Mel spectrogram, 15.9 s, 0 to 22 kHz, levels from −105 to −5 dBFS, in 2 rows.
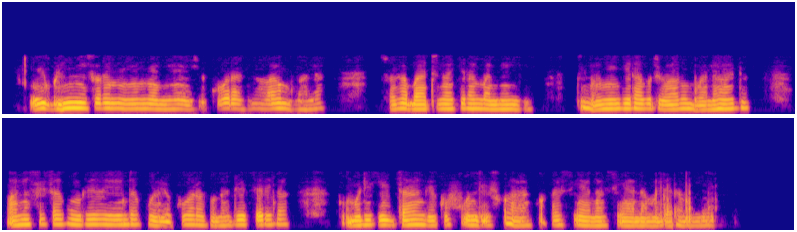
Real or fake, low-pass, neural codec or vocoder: fake; 3.6 kHz; codec, 16 kHz, 4 kbps, FreqCodec, larger model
